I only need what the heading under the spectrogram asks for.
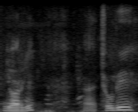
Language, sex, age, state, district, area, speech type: Santali, male, 18-30, West Bengal, Dakshin Dinajpur, rural, spontaneous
